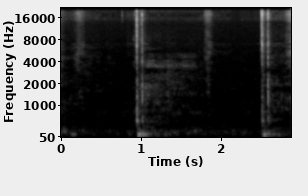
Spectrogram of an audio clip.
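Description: Typing on a computer keyboard comes through as two short, sharp clusters of close clicks separated by quiet, with faint background noise between them.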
